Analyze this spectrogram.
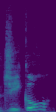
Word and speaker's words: Jekyll: Lately, You know even that though the this proper is pronunciation 2010. is Jekyll?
